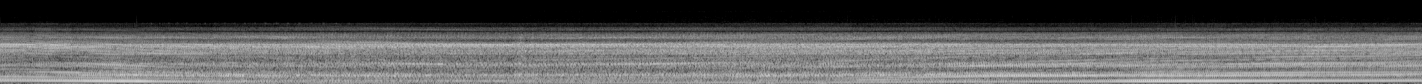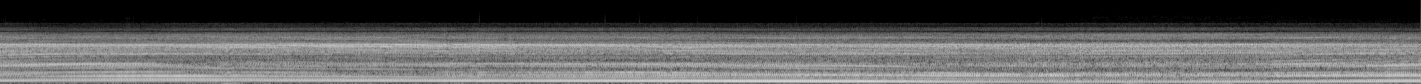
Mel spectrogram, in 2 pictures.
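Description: Triumph sport bike engine at high revs under a steady wind rush, its pitch falling over the first few seconds, staying low for a while, climbing for several seconds, then falling slowly and climbing again near the end.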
